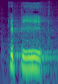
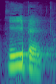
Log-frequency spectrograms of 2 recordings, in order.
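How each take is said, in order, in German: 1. Die Betonung liegt auf der zweiten Silbe. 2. Die Betonung liegt auf der ersten Silbe. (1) "wenn man es anders betont" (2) "Ich könnte es auch so formulieren"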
